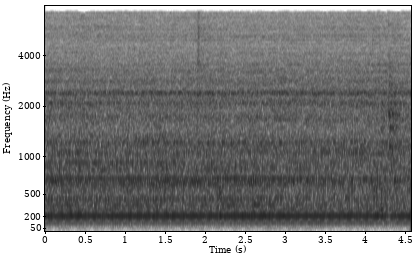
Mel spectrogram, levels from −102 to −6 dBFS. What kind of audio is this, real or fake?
real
